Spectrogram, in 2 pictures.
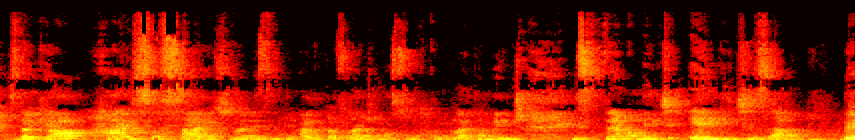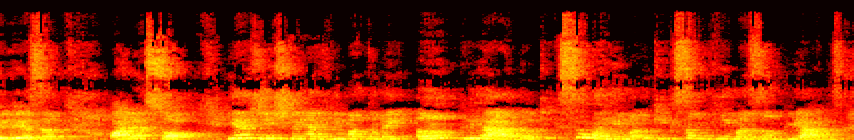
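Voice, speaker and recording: Young brazilian teacher lady, chatty and slangy, highish voice, roomy echo from a bit away. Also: recorded from a distance, slight background noise. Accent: Brazilian Portuguese. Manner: chatty, slangy, with playful asides. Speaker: literature teacher. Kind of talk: casual video lesson. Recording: echoey room, voice from off-mic.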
